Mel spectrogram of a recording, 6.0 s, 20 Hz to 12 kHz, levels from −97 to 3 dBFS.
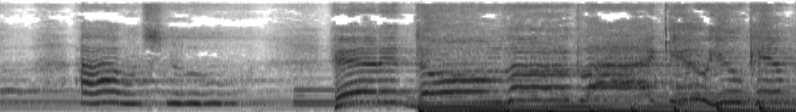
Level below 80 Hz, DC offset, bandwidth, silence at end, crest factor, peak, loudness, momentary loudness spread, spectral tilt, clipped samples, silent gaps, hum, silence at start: -18 dBFS; under 0.1%; 11 kHz; 0 s; 12 dB; 0 dBFS; -13 LUFS; 16 LU; -5.5 dB/octave; under 0.1%; none; none; 0 s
